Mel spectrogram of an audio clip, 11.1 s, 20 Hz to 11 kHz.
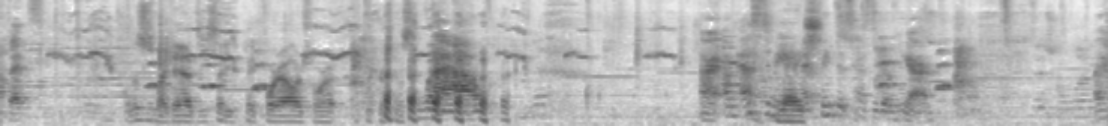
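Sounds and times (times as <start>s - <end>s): chickens chirping: 0.0s - 8.0s.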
